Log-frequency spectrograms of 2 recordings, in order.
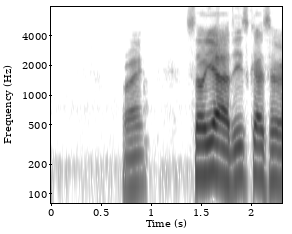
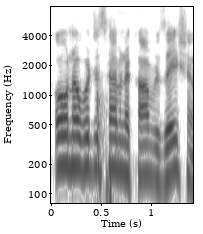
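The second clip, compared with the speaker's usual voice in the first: lightly voiced family; 7 semitones higher, faster than usual. Family voiced, casual reply.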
